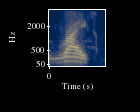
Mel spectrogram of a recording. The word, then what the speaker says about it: Rice: Rice, R-I-C-E.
